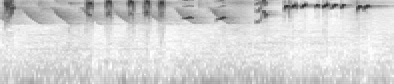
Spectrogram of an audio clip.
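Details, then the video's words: Big-bodied brown-throated sunbird singing loudly as a provocation lure: descending high sweeps and chips, then a quick string of about eight crisp high notes. "PANCINGAN KONIN GACOR BODY BIG SUARA NYES BIKIN KONIN LAIN TAMBAH EMOSI"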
